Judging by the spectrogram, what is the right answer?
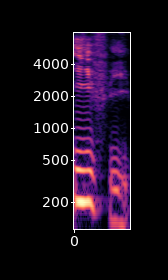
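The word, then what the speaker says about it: Aoife: Je peux vous dire Ify. Ouais, on dirait pas, mais c'est Ify.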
